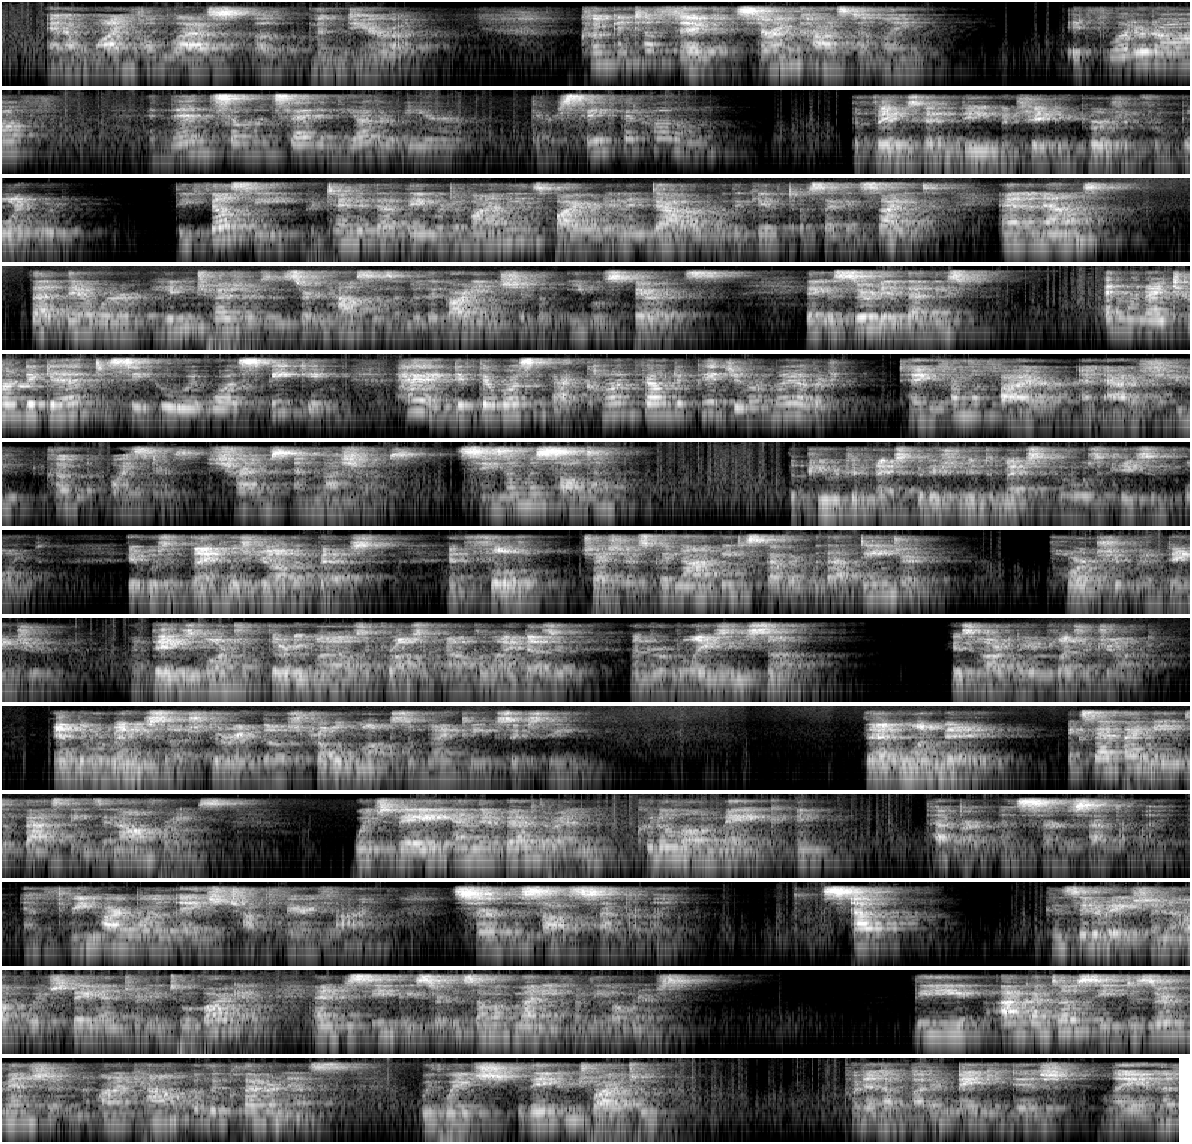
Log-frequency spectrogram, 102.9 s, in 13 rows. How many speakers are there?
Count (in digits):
4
